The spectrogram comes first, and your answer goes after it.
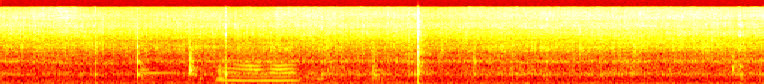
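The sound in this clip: Food sizzles softly while it browns in a frying pan, a quiet, steady hiss broken by a few faint clicks and knocks.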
